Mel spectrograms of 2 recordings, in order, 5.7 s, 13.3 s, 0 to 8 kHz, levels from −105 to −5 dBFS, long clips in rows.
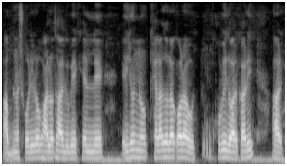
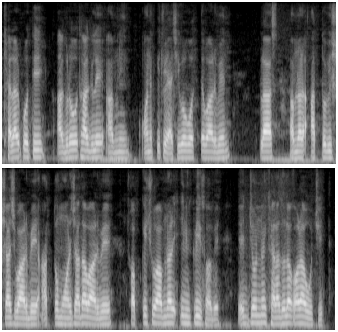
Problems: none marked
